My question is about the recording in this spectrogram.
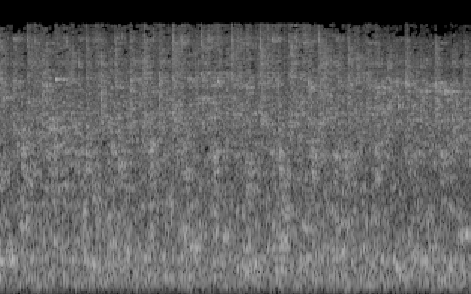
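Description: Several rapier power looms with Jacquard harnesses running together, a loud, steady, dense mechanical clatter.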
